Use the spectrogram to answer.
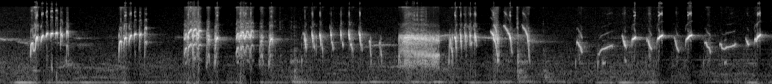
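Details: Long-tailed shrike song played to draw other shrikes into singing: bursts of harsh squawky notes, dry rattling trills, then a quick series of thin twisting whistles.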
